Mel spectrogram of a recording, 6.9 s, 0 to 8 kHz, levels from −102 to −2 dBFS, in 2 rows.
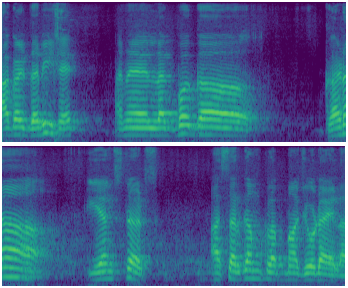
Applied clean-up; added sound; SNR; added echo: neural separator model SepFormer DNS4.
